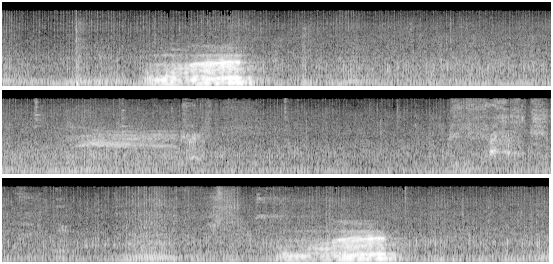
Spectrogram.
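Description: A motorcycle engine revs up sharply.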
